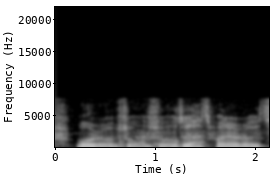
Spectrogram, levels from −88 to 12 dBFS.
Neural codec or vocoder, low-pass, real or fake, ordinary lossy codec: codec, 16 kHz, 4 kbps, FunCodec, trained on Chinese and English, 50 frames a second; none; fake; none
